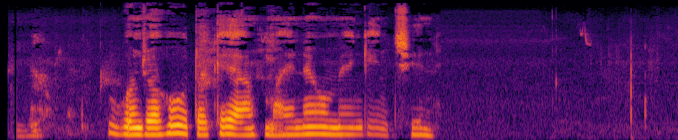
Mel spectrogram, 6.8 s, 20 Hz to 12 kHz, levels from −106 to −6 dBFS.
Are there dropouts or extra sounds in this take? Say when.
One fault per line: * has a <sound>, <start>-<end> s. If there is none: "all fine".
all fine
